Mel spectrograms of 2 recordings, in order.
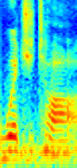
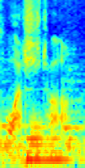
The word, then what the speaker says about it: Ouachita: Back in Texas, everybody pronounces it Wichita, but really, it's Washita.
